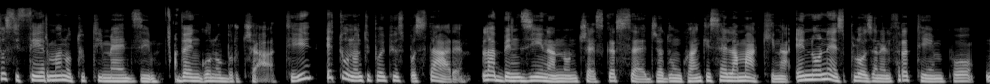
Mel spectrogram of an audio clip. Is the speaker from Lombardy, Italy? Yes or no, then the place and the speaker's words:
yes; Milan, Lombardy, Italy; Vengo dalla Bovisasca.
